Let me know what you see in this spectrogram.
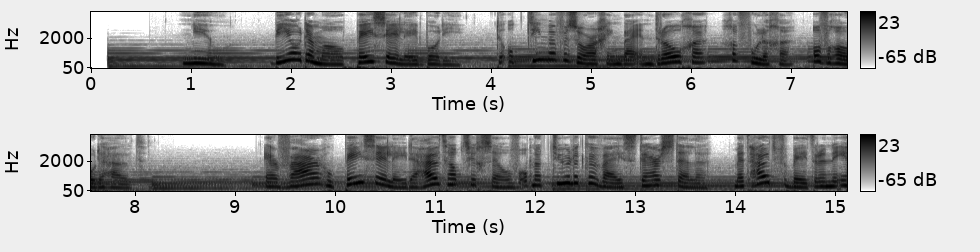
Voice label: Dutch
